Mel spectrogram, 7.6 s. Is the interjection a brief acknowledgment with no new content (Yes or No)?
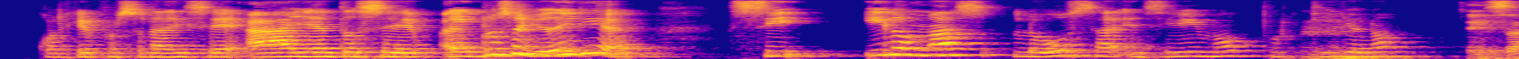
No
